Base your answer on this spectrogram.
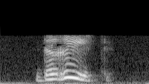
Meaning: alternative form of դղորդ (dġord)
- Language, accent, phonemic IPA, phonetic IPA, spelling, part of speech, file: Armenian, Eastern Armenian, /dəˈʁiɾd/, [dəʁíɾd], դղիրդ, noun, Hy-դղիրդ.ogg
